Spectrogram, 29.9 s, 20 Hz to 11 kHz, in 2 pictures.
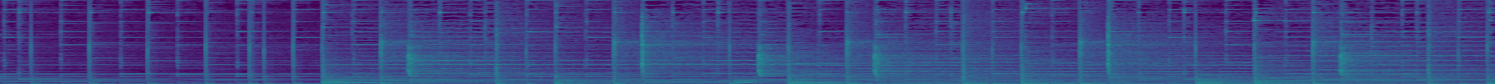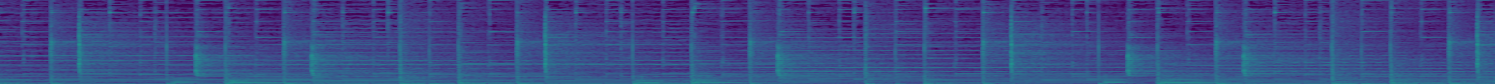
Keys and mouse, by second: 0.1-4.3 ctrl+middle drag, 0.2 a, 4.3 right click, 4.6 Tab, 4.8-5.9 shift+middle drag, 5.9 alt+q, 6.2 Tab, 6.5 shift+middle click, 7.7 shift+s, 8.2 shift+a, 9.2 ctrl+middle click, 9.4 shift+middle click, 9.7 Tab, 10.0 a, 10.2 v, 11.2 g, 11.8 Return, 12.0 o, 13.8 ctrl+click, 14.0-16.1 shift+middle drag, 16.1 g, 17.3 click, 17.5 right click, 18.2 ctrl+i, 19.0 x, 19.5 right click, 19.9 e, 20.4 click, 22.4 click, 23.0 ctrl+shift+middle click, 23.9 g, 24.3 click, 24.6 alt+q, 25.3 right click, 25.3 a, 25.5-27.5 shift+middle drag, 25.7 g, 27.5 shift+click, 27.9 alt+q, 28.6 ctrl+shift+middle click, 29.2 right click, 29.7 e.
